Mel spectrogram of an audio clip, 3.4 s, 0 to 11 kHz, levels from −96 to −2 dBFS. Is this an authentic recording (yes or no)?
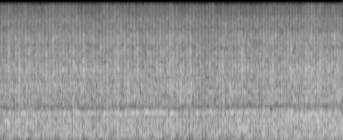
no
